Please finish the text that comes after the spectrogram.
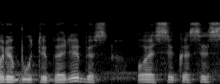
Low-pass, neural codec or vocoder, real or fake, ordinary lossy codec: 7.2 kHz; codec, 16 kHz, 8 kbps, FunCodec, trained on LibriTTS, 25 frames a second; fake; MP3, 64 kbps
